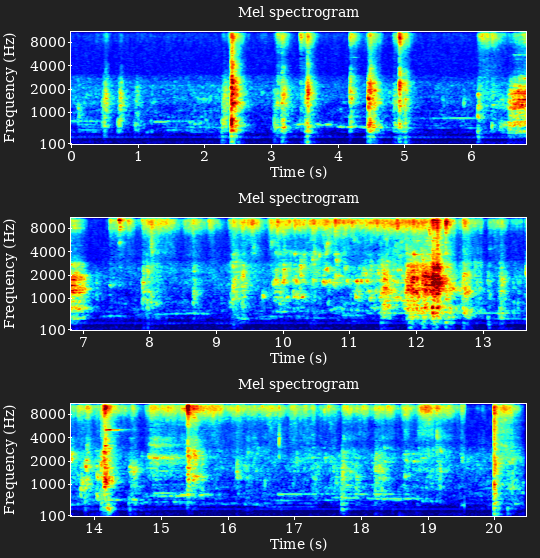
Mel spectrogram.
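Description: A pot of water spinach simmering on a gas stove, with a few sharp clicks and knocks about two to five seconds in, then a steady faint hiss from about six seconds on.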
